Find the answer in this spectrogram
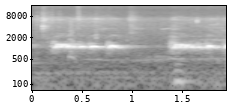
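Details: Zebra dove (Geopelia striata), a caged perkutut with an unusual tuft of feathers growing on its chest, gives two short runs of soft, clear cooing notes at a steady mid pitch, each under a second, with a quiet pause between.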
